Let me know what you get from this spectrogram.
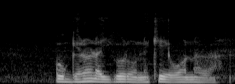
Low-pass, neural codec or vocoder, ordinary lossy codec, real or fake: none; vocoder, 24 kHz, 100 mel bands, Vocos; none; fake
